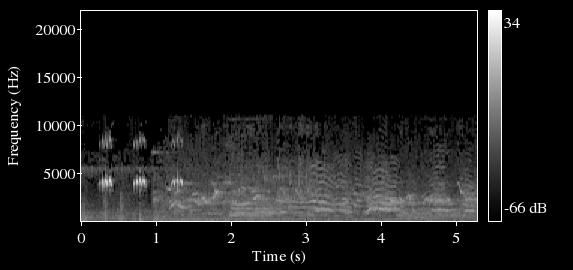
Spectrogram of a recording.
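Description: A pet cricket named Pachimú gives three sharp chirping bursts in quick succession, followed by a softer, continuous wash of warbling background sound.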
